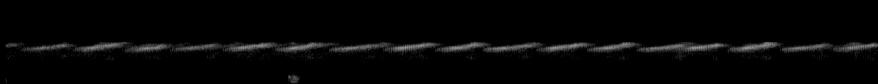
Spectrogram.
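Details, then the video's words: Mountain chorus frog from Kentucky giving its raspy, metallic reap: a steady series of short rising rasps, roughly two per second, continuing throughout, with one brief low thump near the start. "so that's the call of the mountain chorus frog"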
